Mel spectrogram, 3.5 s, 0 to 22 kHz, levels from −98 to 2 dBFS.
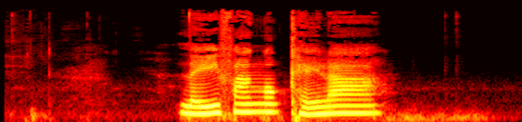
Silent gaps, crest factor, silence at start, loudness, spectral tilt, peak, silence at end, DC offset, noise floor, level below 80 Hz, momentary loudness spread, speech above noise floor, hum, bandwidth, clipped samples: none; 16 dB; 1.2 s; -15 LUFS; -7 dB/octave; -2 dBFS; 0.75 s; under 0.1%; -61 dBFS; -46 dBFS; 8 LU; 48 dB; none; 16 kHz; under 0.1%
